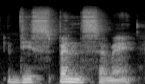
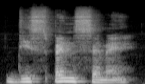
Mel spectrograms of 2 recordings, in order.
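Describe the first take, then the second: The two takes are said the same way.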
